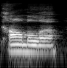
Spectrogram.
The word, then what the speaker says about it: Kamala: I always pronounce it Kamala. Kamala. Like Camelot. Kamala. Not Kamala. I do Kamala.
